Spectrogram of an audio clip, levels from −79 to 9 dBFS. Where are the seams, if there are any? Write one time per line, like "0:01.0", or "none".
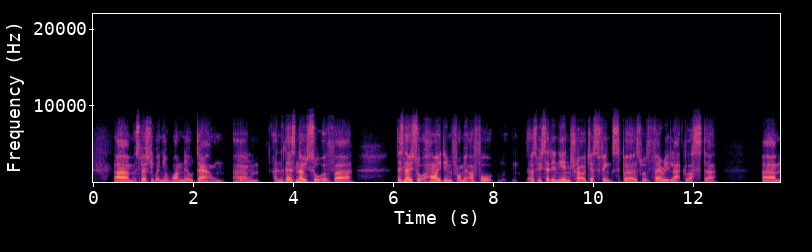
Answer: none

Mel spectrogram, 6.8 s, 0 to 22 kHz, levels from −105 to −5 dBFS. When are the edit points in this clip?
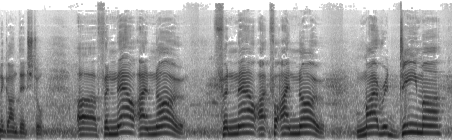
none

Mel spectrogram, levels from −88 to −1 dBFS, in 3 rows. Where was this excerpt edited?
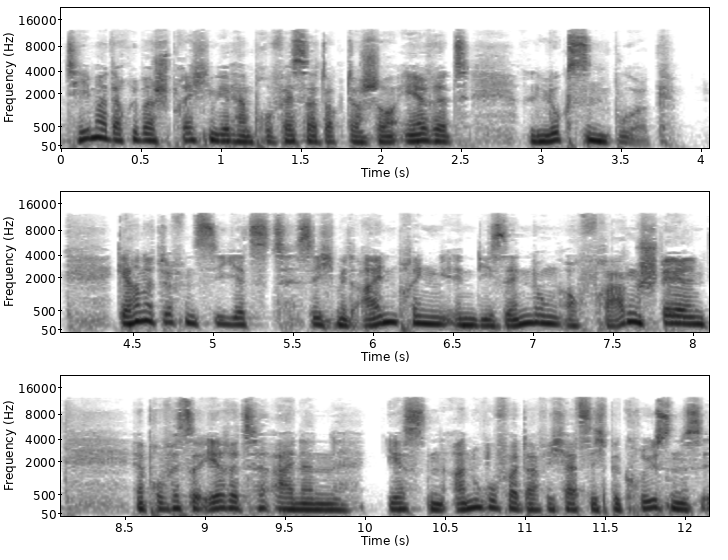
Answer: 0:01.0
0:02.8

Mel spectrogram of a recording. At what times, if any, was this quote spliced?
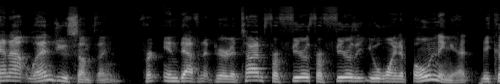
0:03.1
0:04.1

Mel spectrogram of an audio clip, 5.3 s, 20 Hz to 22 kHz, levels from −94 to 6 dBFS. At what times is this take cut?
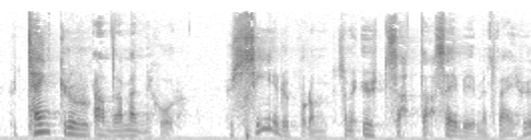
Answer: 0:00.9
0:03.3

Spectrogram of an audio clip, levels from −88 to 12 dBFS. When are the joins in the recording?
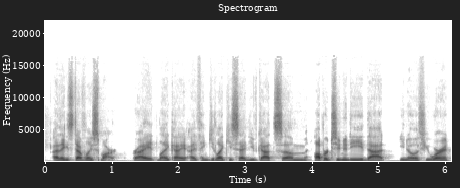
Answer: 0:04.0

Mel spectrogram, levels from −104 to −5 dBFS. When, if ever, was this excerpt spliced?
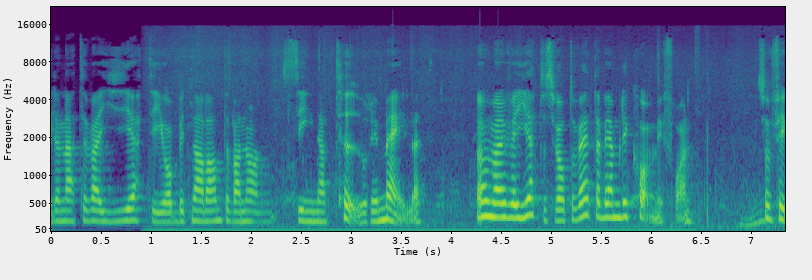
none

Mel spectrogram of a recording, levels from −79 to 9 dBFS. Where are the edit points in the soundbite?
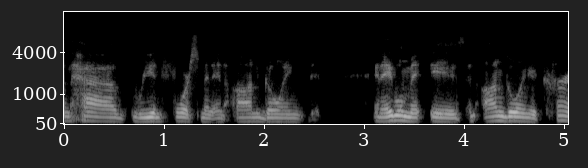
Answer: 0:02.4

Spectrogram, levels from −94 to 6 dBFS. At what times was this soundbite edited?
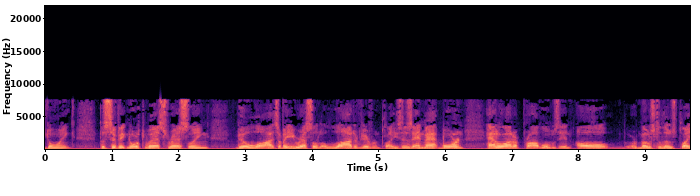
none

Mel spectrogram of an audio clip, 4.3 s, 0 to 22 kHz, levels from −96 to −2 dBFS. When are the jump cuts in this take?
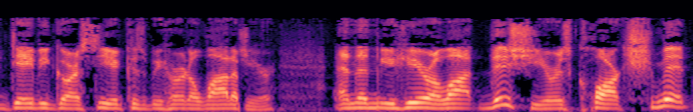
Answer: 0:01.5
0:02.4

